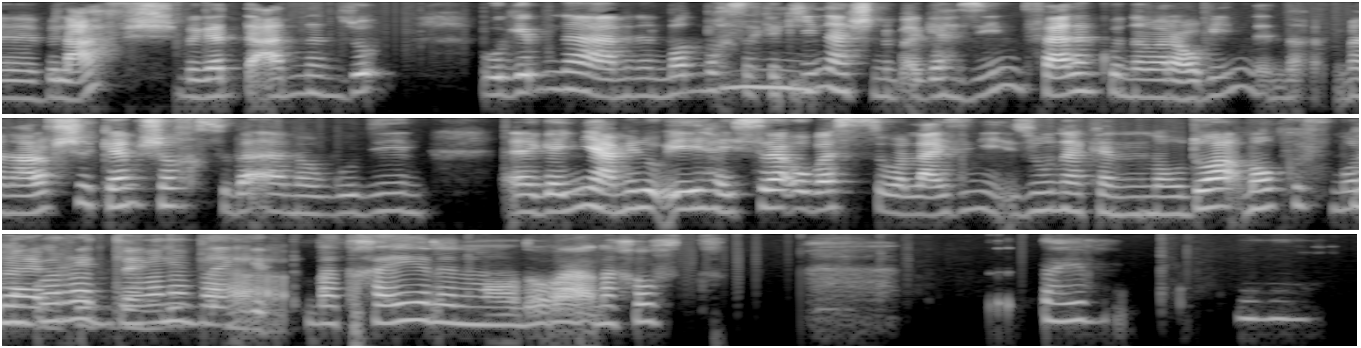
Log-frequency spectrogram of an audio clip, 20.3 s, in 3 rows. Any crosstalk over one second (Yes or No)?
Yes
